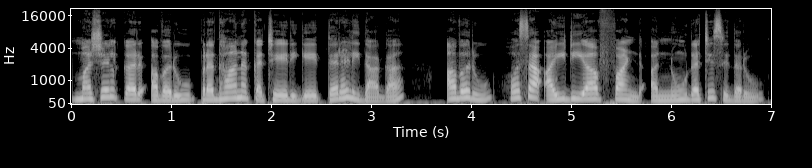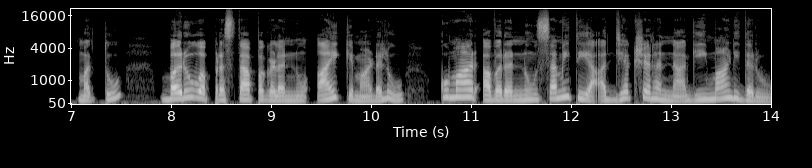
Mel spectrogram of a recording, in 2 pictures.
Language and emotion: Kannada, neutral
